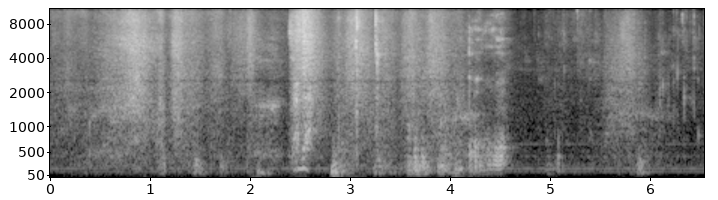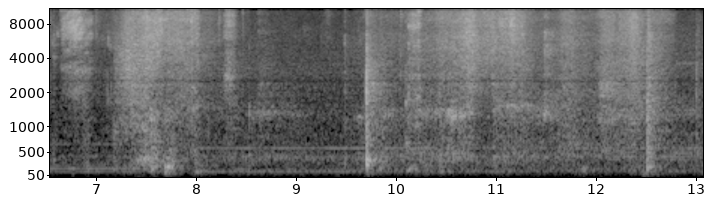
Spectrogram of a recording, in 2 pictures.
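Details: A Miniature Bull Terrier lets out a few throaty burps after drinking water, among snuffly breathing and snorts indoors.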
